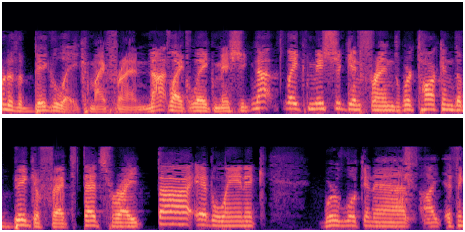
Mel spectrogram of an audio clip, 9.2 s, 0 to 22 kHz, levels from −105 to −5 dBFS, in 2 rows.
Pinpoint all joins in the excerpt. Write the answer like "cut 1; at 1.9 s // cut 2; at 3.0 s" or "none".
cut 1; at 1.6 s // cut 2; at 2.8 s // cut 3; at 3.6 s // cut 4; at 4.9 s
